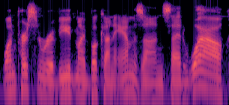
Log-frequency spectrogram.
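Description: A man's voice: fairly low pitch, fairly quick, fairly bright tone, muffled recording. A man, a novelist guest, chatting casually on a podcast with lots of ums and a self-deprecating humor.

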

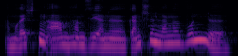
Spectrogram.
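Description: A brisk hospital nurse giving a patient instructions. Her pitch is lowish but swings widely. It is a short radio-play role. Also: expressive, darkish tone. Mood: instructive. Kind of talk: German radio play acting.

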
